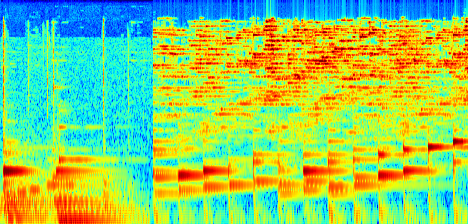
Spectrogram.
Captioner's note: chimes ring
